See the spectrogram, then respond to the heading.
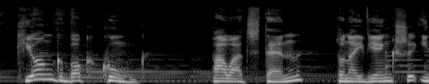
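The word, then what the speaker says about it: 경복궁: Nazwę pałacu wymawia się po polsku jako Gyeongbokgung.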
